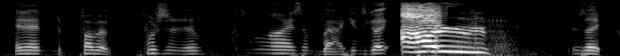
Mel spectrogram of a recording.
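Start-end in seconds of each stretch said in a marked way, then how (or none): 3.0-3.7 loud, high "arr" yell; pirate scream. Acted. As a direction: scream as if flung backwards. Foxy flung back by puppet.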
